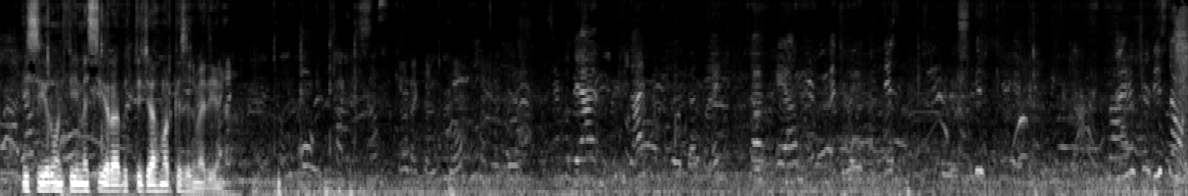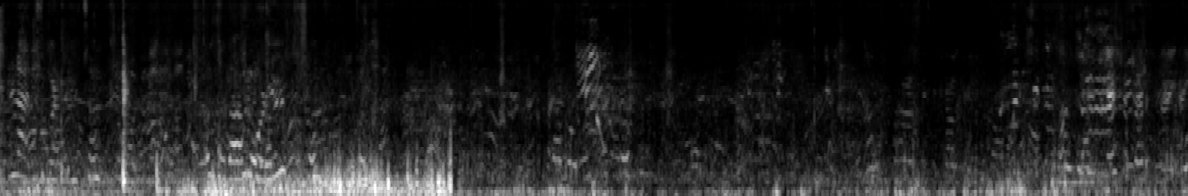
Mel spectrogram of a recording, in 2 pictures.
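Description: A crowd of people chatters at a distance outdoors.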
